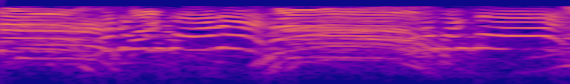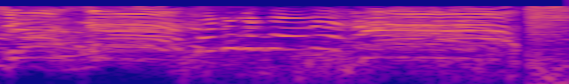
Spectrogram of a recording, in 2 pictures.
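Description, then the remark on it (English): A large George Floyd protest mob in the United States shouts together in loud, sustained waves of raised voices, the pitch swelling and falling in rough chant-like surges before cutting off abruptly at the end. “As the George Floyd mob arrogantly grows across the United States.”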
